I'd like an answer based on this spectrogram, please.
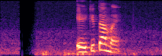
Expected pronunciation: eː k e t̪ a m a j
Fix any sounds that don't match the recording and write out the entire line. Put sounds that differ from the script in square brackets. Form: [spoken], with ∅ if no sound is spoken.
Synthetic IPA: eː k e t̪ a m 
